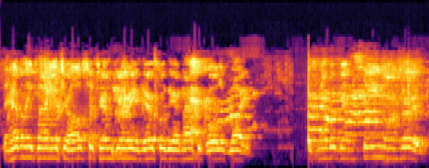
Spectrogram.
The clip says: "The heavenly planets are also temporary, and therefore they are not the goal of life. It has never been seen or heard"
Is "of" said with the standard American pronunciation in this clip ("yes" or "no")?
yes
